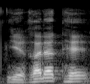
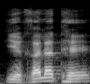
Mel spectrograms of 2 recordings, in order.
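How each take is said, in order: The two takes are said the same way.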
